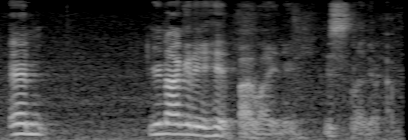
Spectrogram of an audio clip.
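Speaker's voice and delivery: dropping to a near whisper, quick; a quick hushed tease; hushed aside. Real, not acted. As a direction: mutter it under your breath. Teasing aside to a viewer.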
